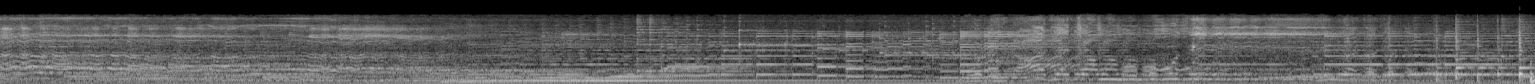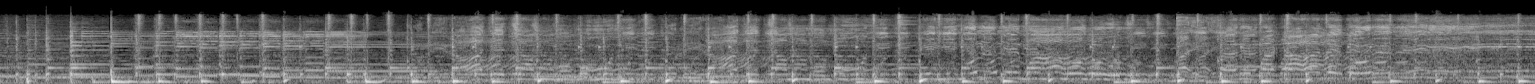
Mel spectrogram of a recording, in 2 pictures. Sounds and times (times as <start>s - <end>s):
Independent music: 0.0s - 30.7s.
